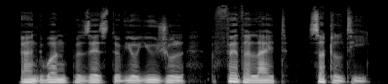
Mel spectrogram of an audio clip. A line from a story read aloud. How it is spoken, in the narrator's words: the historian murmured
